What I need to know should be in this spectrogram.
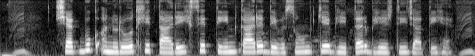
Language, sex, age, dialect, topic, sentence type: Hindi, female, 25-30, Garhwali, banking, statement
